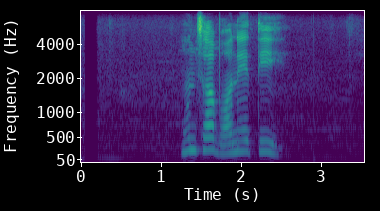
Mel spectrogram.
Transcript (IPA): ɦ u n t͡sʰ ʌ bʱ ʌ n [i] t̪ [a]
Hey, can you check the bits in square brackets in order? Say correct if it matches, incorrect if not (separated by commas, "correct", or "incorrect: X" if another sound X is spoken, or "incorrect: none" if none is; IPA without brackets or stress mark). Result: incorrect: e, incorrect: i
